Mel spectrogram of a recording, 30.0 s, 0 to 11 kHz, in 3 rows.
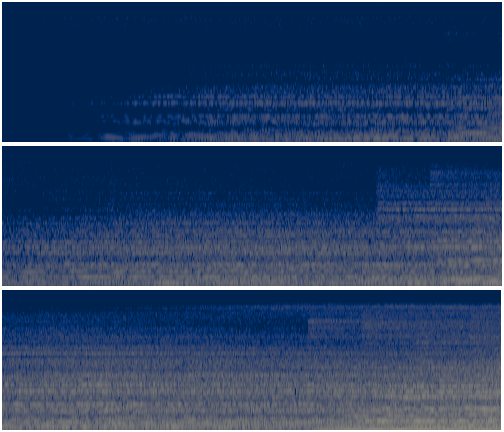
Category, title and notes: Soundscapes > Synthetic / Artificial
Dark semi-melodic ambient
Made in fl studio 25 for fun. can be used for games. Vsts used: zenology, omnisphere, serum
ambient, atmosphere, dark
